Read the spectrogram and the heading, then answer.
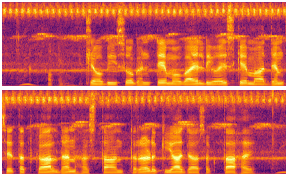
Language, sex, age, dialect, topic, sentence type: Hindi, male, 18-24, Kanauji Braj Bhasha, banking, statement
